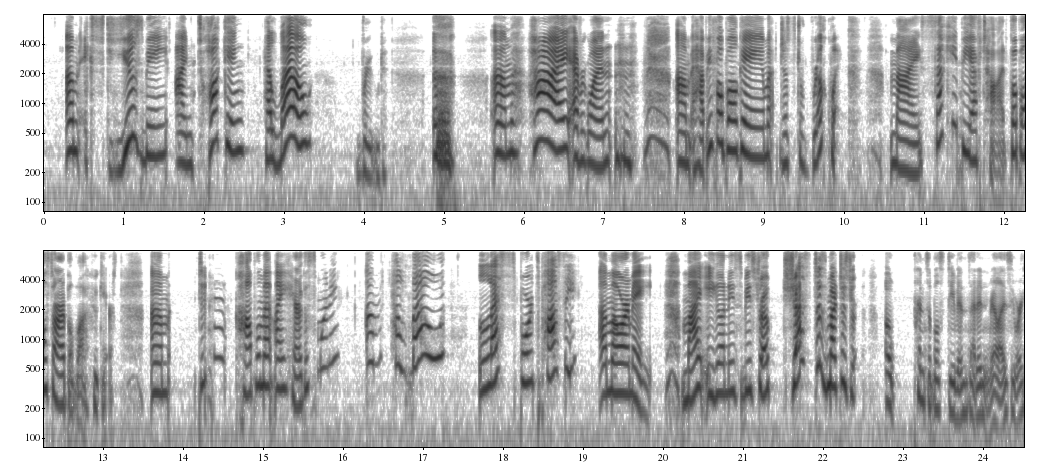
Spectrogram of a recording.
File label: Teen, voice over; Swingtown High; Footballs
